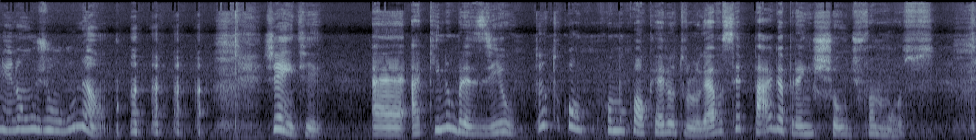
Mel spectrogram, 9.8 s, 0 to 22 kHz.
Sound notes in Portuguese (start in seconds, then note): 1.1 risadas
